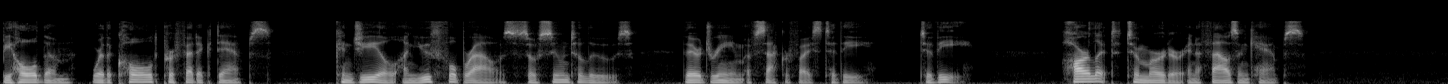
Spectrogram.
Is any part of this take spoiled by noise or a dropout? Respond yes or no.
no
